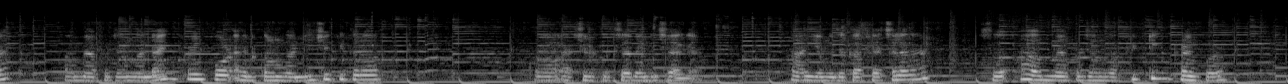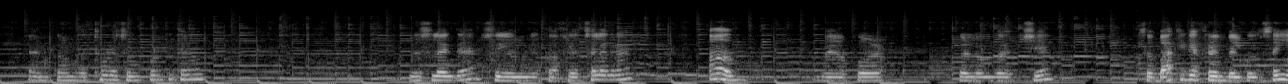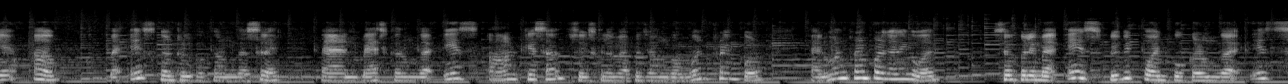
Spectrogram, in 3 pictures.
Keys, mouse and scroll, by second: 1.6 click, 6.2 Up, 9.7 ., 12.9 click, 18.9 click, 19.0 scroll down 1, 19.6 scroll up 1, 20.5 typing, 22.3 typing, 23.4 typing, 27.1 typing, 27.1 click, 32.7 click, 34.1 scroll up 1, 36.7 z, 36.7 click.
